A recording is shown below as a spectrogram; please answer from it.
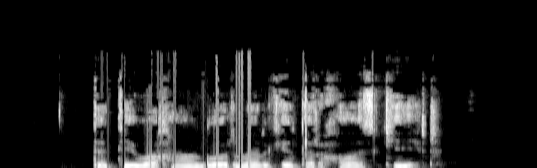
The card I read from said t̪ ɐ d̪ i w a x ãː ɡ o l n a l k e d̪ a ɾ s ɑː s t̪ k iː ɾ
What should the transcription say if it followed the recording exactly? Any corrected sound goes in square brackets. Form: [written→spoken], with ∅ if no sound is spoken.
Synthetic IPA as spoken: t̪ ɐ [d̪→t̪] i w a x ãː ɡ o [l→ɾ] n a [l→ɾ] k e d̪ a ɾ [s→x] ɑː s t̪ k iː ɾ

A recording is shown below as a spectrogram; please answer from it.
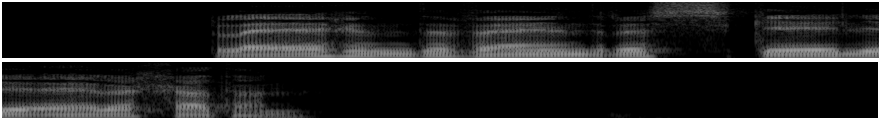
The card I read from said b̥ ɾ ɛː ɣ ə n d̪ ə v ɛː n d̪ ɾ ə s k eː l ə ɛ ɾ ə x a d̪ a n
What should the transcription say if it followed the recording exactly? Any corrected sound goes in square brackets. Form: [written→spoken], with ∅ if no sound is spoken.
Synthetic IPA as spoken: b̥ [ɾ→l] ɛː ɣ ə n d̪ ə v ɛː n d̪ ɾ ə s k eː l ə ɛ ɾ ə x a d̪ a n

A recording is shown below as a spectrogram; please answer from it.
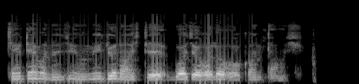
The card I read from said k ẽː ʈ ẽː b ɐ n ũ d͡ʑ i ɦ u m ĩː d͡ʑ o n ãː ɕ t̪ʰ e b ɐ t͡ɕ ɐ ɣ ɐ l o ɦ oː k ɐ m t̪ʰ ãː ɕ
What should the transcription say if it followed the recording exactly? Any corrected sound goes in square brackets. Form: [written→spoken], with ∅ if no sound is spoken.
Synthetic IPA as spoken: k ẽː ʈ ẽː [b→m] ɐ n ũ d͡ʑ i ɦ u m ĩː d͡ʑ o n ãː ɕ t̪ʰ e b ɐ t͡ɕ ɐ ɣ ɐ l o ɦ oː k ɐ [m→n] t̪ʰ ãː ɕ

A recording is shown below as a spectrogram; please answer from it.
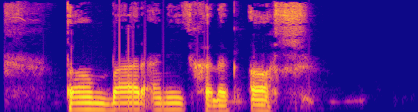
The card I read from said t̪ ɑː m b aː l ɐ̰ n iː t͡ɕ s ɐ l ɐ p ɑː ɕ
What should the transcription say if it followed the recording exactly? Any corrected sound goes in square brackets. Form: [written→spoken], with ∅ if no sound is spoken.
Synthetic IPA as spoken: t̪ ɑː m b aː [l→ɾ] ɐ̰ n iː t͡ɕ [s→x] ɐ l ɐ [p→k] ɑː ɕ

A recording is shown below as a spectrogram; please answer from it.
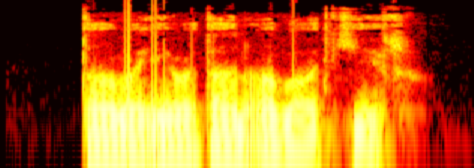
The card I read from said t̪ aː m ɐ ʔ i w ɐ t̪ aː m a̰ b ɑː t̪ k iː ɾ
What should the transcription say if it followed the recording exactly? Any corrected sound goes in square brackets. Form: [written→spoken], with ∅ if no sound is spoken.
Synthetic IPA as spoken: t̪ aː m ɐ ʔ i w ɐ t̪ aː [m→n] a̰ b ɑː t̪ k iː ɾ

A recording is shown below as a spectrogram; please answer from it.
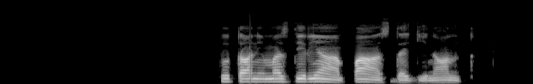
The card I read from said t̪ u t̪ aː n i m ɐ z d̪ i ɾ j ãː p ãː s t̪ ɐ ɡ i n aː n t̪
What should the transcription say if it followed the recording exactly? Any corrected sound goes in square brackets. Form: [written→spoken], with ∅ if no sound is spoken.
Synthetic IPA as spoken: t̪ u t̪ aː n i m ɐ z d̪ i ɾ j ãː p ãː s [t̪→d̪] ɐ ɡ i n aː n t̪

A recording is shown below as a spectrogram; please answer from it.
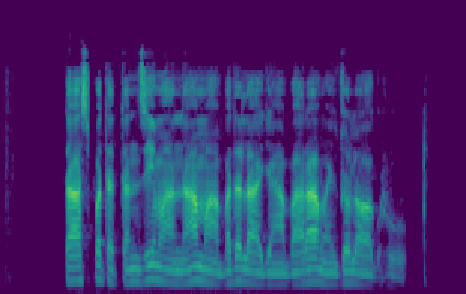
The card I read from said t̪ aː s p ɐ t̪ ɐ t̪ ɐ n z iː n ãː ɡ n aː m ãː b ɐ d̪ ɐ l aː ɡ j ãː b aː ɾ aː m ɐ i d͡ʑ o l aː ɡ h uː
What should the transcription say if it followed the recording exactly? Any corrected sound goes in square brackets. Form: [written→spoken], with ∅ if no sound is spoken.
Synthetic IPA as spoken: t̪ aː s p ɐ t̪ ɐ t̪ ɐ n z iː [n→m] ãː [ɡ→∅] n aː m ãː b ɐ d̪ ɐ l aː ɡ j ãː b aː ɾ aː m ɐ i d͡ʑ o l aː ɡ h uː

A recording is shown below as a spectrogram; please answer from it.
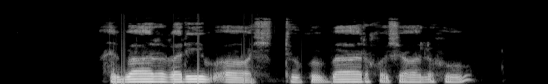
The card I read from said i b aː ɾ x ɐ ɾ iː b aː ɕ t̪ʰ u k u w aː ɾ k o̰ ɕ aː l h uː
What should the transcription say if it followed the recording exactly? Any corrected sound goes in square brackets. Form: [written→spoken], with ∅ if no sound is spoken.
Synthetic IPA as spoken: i b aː ɾ [x→ɣ] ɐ ɾ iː b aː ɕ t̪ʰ u k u [w→b] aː ɾ [k→x] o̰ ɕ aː l h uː

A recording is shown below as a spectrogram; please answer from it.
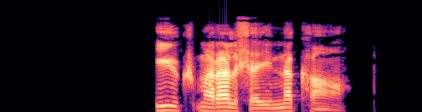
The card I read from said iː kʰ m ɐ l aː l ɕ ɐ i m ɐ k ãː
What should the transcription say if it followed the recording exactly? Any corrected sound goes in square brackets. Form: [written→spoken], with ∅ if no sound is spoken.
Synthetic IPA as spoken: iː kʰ m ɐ [l→ɾ] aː l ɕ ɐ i [m→n] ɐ [k→kʰ] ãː

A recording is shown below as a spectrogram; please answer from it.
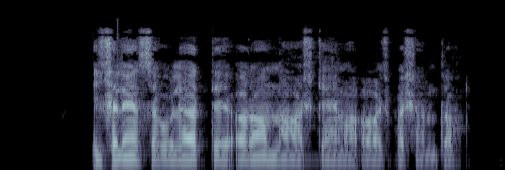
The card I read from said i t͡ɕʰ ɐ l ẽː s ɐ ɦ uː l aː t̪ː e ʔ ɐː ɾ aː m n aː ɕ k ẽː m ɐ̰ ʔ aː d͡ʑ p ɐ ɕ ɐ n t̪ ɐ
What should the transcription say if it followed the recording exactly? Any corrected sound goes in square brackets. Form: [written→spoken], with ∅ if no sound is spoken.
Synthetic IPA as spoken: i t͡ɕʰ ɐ l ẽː s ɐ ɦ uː l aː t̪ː e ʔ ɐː ɾ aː m n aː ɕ k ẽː m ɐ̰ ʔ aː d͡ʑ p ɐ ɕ ɐ n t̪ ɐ

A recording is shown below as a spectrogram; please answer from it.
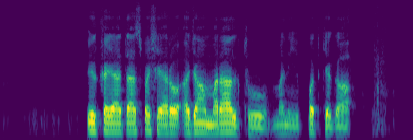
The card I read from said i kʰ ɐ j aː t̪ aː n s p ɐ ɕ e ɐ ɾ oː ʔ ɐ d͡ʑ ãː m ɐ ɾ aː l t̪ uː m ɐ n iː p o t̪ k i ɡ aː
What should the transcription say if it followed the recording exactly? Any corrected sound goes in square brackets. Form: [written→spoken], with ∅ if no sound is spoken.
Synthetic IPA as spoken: i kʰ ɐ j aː t̪ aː [n→∅] s p ɐ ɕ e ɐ ɾ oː ʔ ɐ d͡ʑ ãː m ɐ ɾ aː l [t̪→t̪ʰ] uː m ɐ n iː p o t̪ k [i→e] ɡ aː

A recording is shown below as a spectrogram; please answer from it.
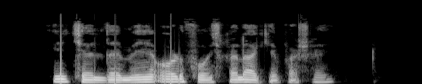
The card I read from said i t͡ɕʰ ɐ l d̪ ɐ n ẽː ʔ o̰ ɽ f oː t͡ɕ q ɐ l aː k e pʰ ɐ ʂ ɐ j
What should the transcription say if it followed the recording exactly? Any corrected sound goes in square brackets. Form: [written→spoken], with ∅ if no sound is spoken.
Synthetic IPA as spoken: i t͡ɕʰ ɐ l d̪ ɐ [n→m] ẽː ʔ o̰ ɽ f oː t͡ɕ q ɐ l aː k e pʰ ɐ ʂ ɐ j

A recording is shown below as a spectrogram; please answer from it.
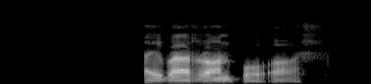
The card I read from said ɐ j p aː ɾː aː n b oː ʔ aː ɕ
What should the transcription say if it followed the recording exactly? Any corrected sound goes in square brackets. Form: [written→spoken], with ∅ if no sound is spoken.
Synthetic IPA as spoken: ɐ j [p→b] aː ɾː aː n [b→p] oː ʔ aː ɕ

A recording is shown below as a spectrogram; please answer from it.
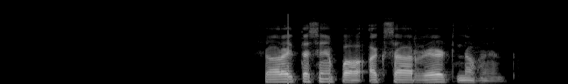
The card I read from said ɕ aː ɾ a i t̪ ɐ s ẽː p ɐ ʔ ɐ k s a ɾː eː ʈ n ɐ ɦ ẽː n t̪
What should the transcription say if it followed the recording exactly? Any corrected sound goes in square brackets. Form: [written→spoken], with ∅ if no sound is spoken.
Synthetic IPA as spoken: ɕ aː ɾ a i t̪ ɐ s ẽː p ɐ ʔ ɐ k s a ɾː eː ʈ n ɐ ɦ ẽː n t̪

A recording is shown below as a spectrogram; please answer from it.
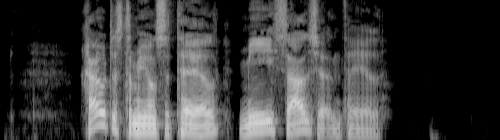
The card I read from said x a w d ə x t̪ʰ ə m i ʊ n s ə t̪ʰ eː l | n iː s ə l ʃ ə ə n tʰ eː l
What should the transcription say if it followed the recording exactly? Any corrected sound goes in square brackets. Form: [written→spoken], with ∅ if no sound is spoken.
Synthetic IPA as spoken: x a w d ə [x→s] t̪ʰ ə m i ʊ n s ə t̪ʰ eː l | [n→m] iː s [ə→a] l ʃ ə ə n tʰ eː l

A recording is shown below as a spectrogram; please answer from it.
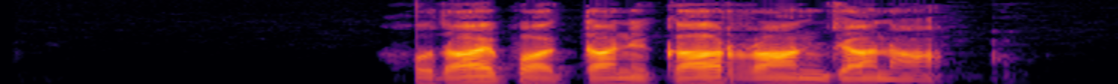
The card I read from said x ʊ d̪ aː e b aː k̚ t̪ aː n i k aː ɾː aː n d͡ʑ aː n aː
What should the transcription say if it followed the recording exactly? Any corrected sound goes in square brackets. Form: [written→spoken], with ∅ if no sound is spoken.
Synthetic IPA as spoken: x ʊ d̪ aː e [b→p] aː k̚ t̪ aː n i k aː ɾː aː n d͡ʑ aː n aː

